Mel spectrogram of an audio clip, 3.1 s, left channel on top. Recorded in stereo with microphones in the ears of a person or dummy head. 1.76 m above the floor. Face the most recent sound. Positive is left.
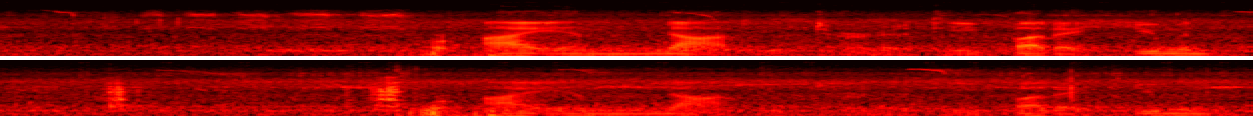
turn(degrees=30)  # may be behind; listen again after turning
